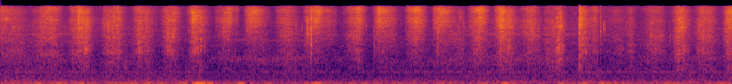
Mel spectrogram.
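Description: Long orange nails scratch up and down the side of a white solid wax pillar candle. A steady run of quick, raspy scratching strokes, each a bright hissing burst, sits over a low, constant rumble.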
